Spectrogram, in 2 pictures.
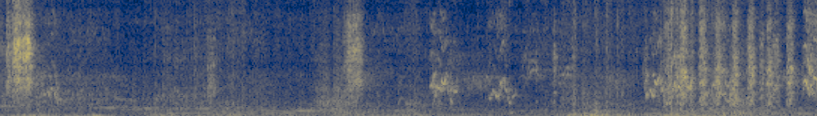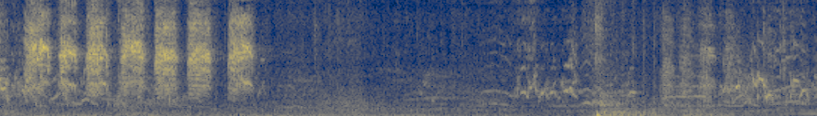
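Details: Budgerigars in an aviary, scattered chirps then a run of about eight quick sharp repeated chirps, followed by softer chatter and a brief flutter-like noise.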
